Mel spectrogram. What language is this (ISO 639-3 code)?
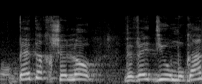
heb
